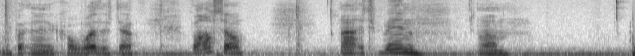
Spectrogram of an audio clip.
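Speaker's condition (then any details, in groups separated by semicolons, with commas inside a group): ALS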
